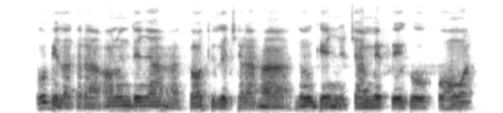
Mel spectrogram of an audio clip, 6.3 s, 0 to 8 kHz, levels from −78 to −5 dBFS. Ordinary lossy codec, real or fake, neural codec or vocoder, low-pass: none; fake; autoencoder, 48 kHz, 128 numbers a frame, DAC-VAE, trained on Japanese speech; 7.2 kHz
